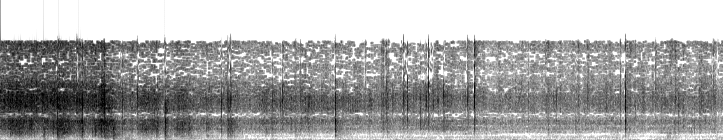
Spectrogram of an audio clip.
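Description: Pumpkin gharga dough sizzling in a little hot oil in a nonstick frying pan, with scattered crackles. It is loudest as the dough goes in and dies down steadily over a few seconds.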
